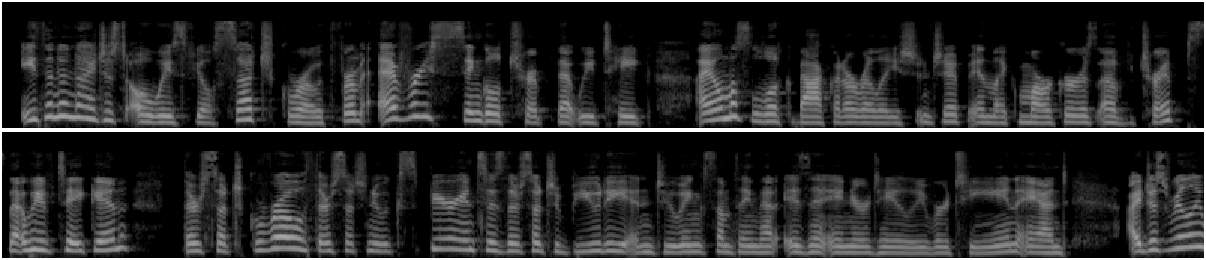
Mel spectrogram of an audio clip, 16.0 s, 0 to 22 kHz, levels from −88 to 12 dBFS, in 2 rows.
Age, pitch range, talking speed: 20-39, 200-255 Hz, 200 wpm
